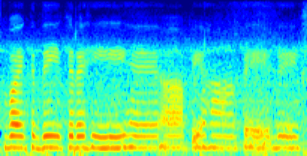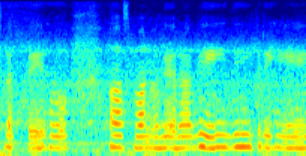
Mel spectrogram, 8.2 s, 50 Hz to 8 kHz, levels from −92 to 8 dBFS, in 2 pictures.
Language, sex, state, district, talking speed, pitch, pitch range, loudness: Hindi, female, Haryana, Charkhi Dadri, 110 wpm, 220 Hz, 210-225 Hz, -20 LUFS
